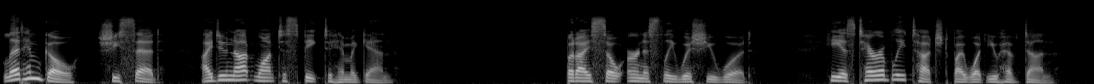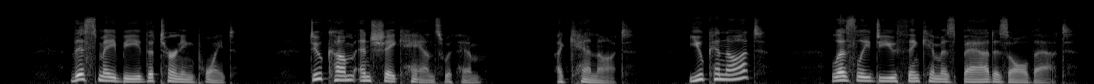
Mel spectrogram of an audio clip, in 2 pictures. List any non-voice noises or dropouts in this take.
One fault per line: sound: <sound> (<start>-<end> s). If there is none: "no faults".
no faults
